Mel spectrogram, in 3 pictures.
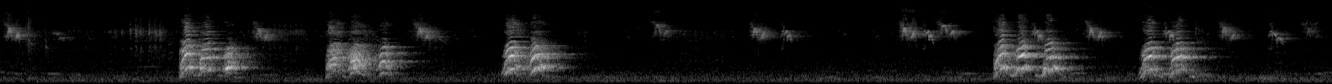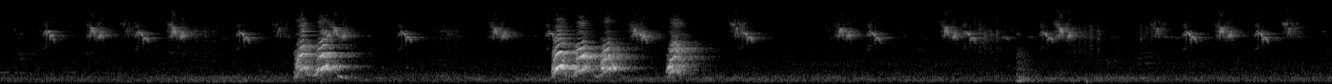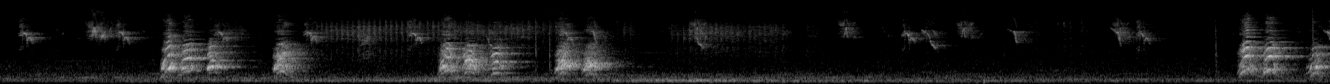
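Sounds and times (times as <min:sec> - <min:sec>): small birds chirping: 0:00.0 - 0:39.9
dog barking: 0:01.8 - 0:02.7, 0:03.3 - 0:04.2, 0:05.0 - 0:05.8, 0:09.9 - 0:12.2, 0:16.3 - 0:17.1, 0:18.8 - 0:20.5, 0:28.2 - 0:29.8, 0:31.0 - 0:33.0, 0:39.0 - 0:39.9.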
